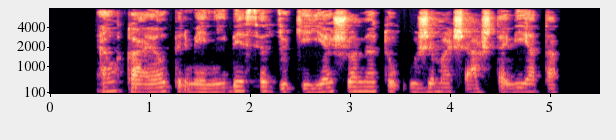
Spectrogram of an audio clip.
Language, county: Lithuanian, Panevėžys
